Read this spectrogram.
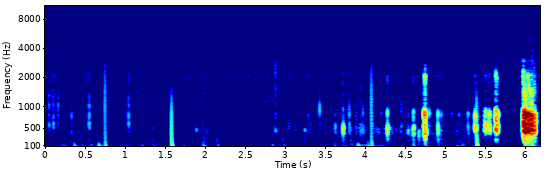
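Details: Stomachache after Christmas dinner, recorded while the person was sleeping: quiet scattered gurgles and squelches growing louder toward the end, with a final loud rumble; active bowel sounds.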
